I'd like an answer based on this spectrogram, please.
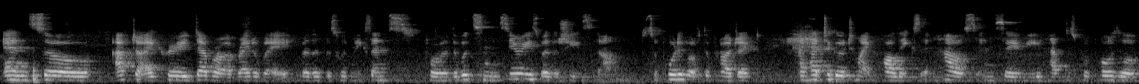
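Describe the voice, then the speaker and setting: A woman with a German accent talks at a fairly quick pace over noticeable background noise. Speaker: book editor at a university press. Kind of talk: panel talk. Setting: symposium panel with audience.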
